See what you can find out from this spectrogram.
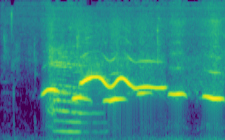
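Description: A person whistles a short, wavering tune, the pitch sliding up and down before settling into two brief sustained notes, clear with no talking.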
